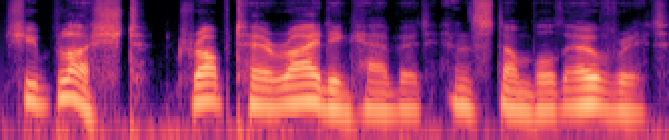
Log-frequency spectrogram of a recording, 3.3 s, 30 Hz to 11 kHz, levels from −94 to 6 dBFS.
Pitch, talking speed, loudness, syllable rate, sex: 130 Hz, 180 wpm, -17 LUFS, 5.2 syllables/s, male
